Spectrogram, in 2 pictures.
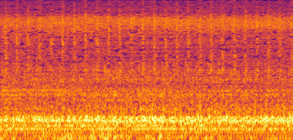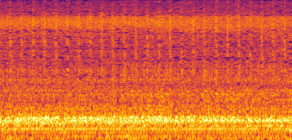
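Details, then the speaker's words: Lada Priora: light ticking, about two per second, over a steady idle, like a clock's second hand; it stops as the engine warms. Engine ticking at idle. "как будто стрелка секундная тик-так тик-тик бегает"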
